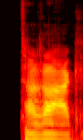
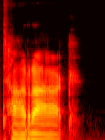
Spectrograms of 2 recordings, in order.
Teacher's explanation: the dwarves at some point started to pronounce the R like the German throat R, instead of a trilled R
